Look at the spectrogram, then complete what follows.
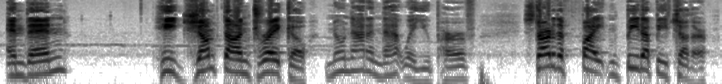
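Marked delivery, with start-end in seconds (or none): none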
